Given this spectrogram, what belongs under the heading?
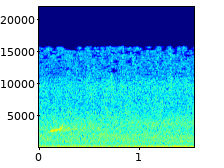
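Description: Steady rain falling outside on a heavy rainy day, an even hiss of drops on surfaces, soft and continuous with a faint chirp near the start.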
